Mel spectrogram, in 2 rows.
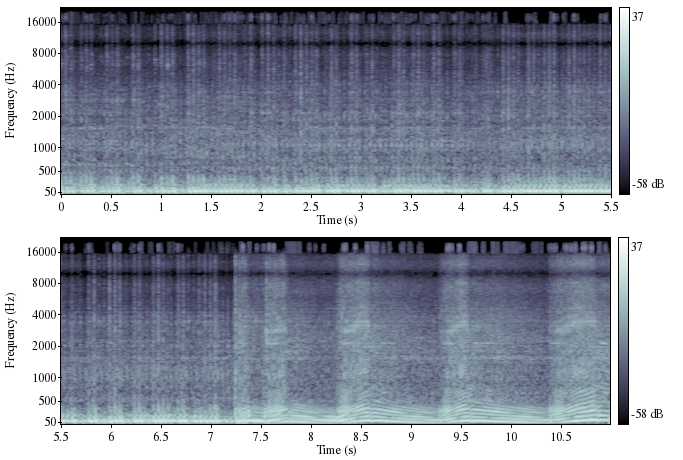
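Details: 2009 Polaris RZR 800, parked about 5 years, which earlier stalled whenever throttle was given: fires up, holds steady fast idle, revs cleanly several times and drops back, running smoothly throughout.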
